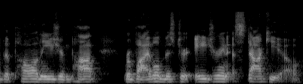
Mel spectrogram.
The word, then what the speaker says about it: Adrian Eustaquio: Adrien Estakio.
